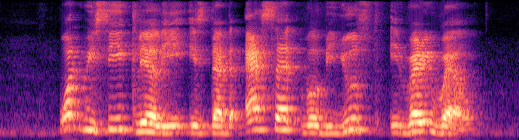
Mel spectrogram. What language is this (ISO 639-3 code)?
eng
